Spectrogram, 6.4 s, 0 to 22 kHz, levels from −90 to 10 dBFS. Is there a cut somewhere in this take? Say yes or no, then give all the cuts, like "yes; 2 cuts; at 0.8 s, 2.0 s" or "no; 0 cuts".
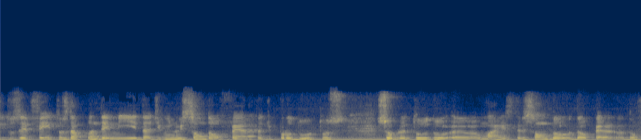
no; 0 cuts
